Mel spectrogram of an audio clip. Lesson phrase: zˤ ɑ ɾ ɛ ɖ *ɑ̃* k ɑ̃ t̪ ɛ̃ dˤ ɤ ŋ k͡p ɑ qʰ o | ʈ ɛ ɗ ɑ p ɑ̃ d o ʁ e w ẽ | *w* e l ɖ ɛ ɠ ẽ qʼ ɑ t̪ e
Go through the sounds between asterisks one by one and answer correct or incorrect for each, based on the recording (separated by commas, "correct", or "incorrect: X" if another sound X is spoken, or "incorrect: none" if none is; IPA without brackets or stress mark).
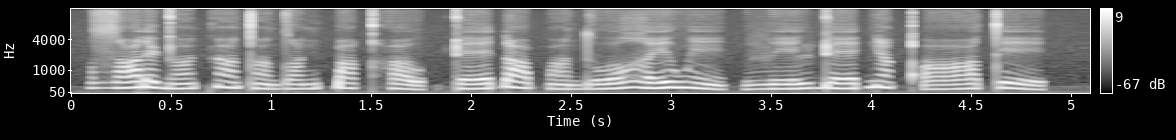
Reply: correct, incorrect: v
